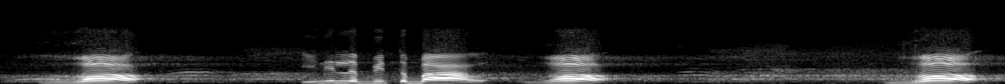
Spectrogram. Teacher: Gha temannya kha. Tempatnya barengan.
